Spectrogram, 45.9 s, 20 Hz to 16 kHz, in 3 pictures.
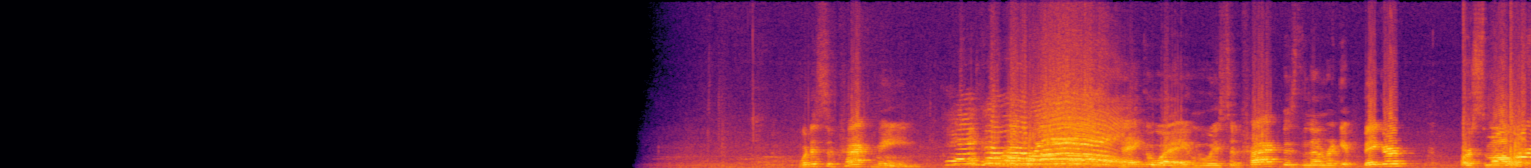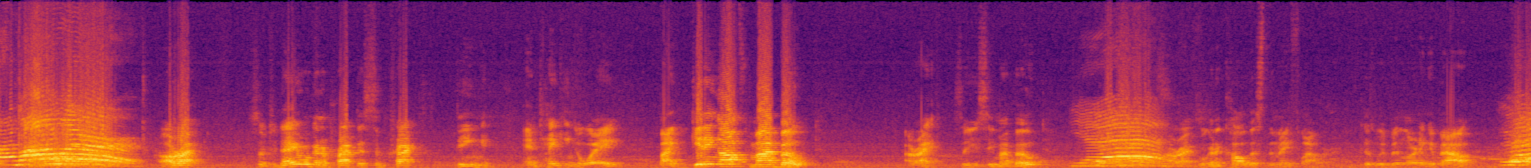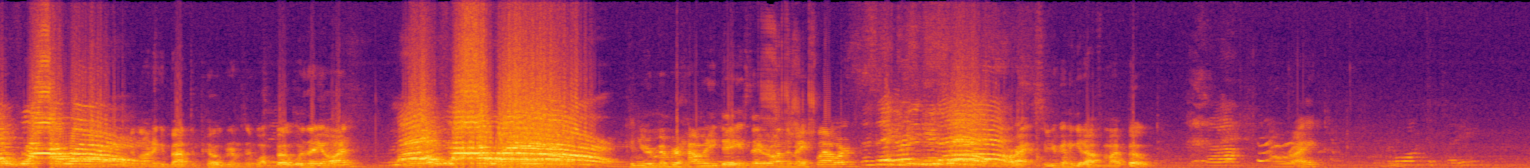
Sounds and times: Speech: 36.8s - 39.2s.

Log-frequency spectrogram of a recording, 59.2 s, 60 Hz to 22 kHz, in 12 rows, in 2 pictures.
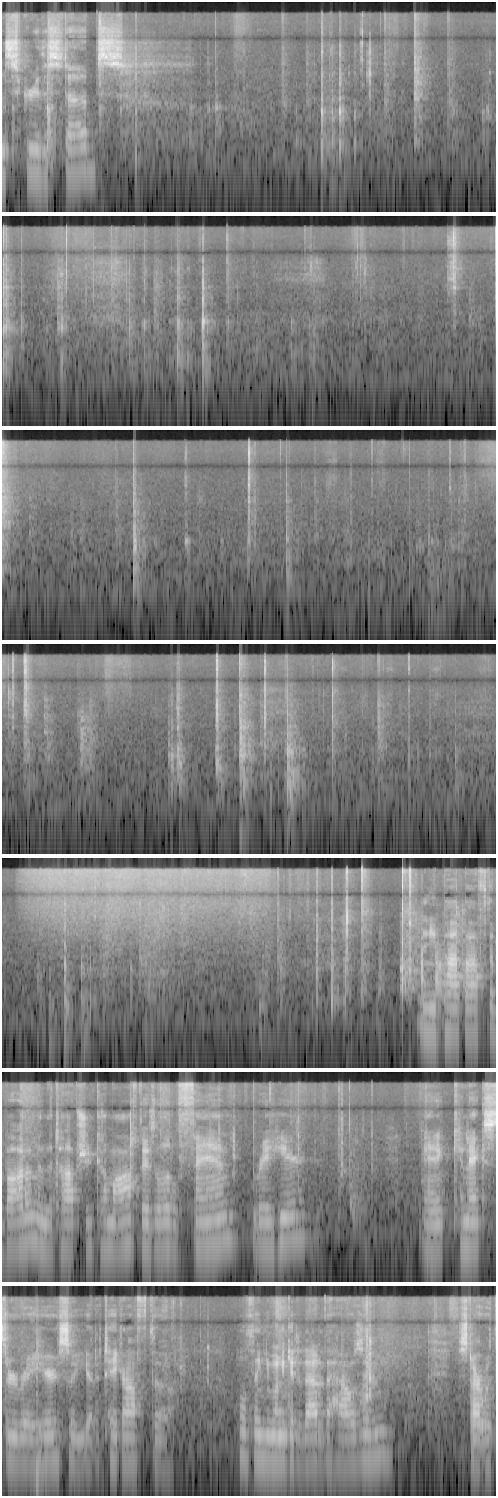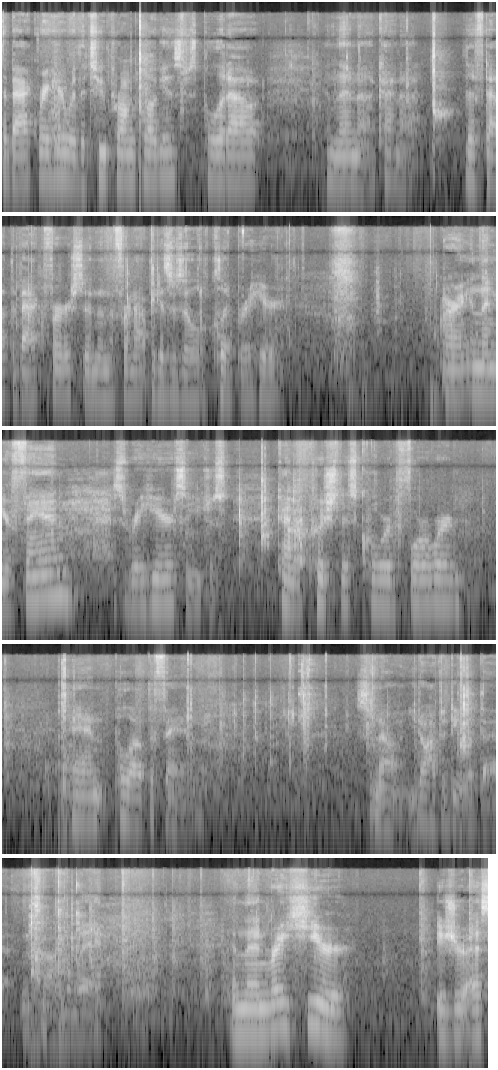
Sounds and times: Speech: 0.0s - 1.3s, 23.9s - 27.8s, 28.9s - 31.4s, 32.0s - 33.6s, 34.2s - 37.2s, 37.8s - 42.4s, 43.9s - 49.1s, 50.0s - 51.5s, 53.0s - 55.4s, 56.6s - 57.9s, 58.7s - 59.2s
Inside, small room: 0.0s - 59.2s.

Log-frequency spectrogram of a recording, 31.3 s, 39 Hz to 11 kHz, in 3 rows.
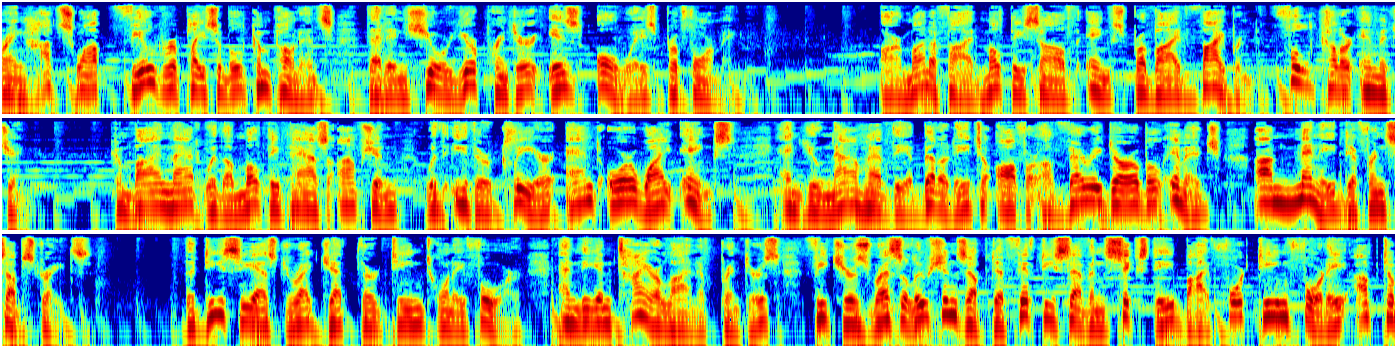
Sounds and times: Speech: 0.0s - 5.6s, 6.6s - 10.7s, 11.3s - 21.6s, 22.3s - 31.3s
Music: 0.0s - 31.3s.

